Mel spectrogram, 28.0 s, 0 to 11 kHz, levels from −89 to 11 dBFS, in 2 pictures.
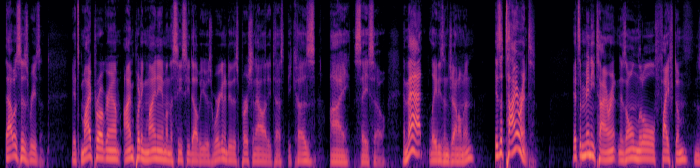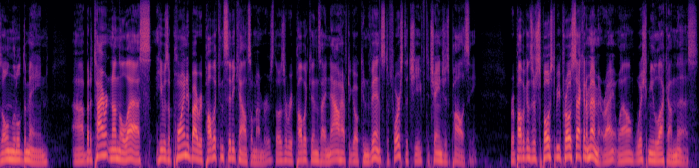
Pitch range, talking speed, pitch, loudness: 90-125 Hz, 195 wpm, 105 Hz, -25 LUFS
